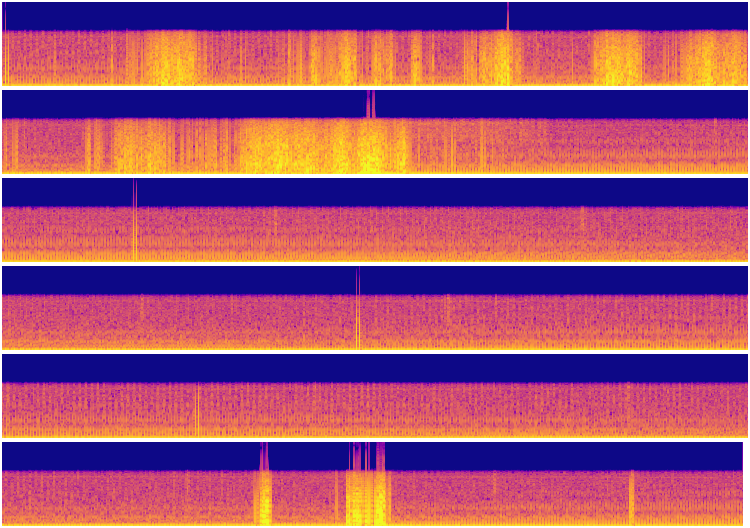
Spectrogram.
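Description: Electric motor and propeller of a TBS Caipirinha flying wing heard through its onboard FPV microphone during cruise: a steady drone of several even tones. Wind buffets the microphone in gusts for the first eight seconds, and a short double gust comes near the end.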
